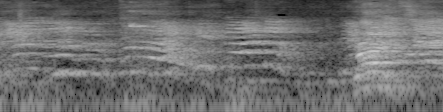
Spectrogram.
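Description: Children's voices talking and calling out, with a louder outburst near the end.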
